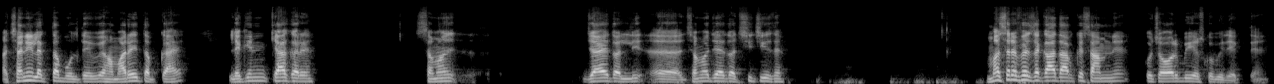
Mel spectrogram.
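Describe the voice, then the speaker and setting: Forceful, scolding man. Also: fairly high pitch, long pauses, no room sound, studio quality. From Gujarat, India. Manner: forceful, scolding, many rhetorical questions. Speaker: mufti teaching Islamic law. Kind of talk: lecture on religious rules.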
